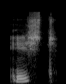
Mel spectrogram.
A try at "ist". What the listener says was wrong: या इश्त नहीं, फिर इस्त, इसको को हटा दें।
